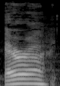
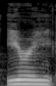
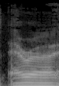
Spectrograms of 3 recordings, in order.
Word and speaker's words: Eira: Is it Era, Erie? I've heard it pronounced both ways, but it actually is just the Battle for Ireland. – Oh, okay. – So I think the official... pronunciation is Era, and it's like I said, that's the official name that was for Ireland. – Is it like E-I-R-A? Is that it? – Yeah.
